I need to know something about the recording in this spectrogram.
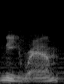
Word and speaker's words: Miram: the English word molar Miram is pronounced knee Ram as in the English word me followed by the English word Ram see that is a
